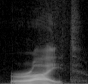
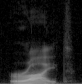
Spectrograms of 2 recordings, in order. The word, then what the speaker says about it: right: say directly we say right right so G and H are the kind of letters that we write with this word but without pronouncing right and also with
